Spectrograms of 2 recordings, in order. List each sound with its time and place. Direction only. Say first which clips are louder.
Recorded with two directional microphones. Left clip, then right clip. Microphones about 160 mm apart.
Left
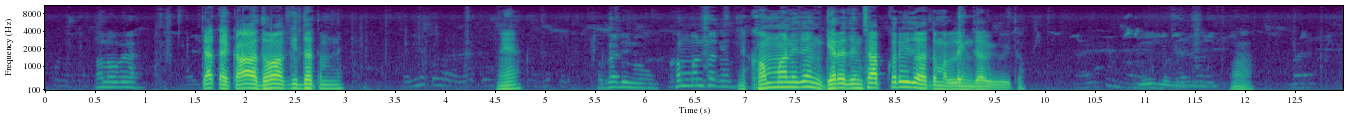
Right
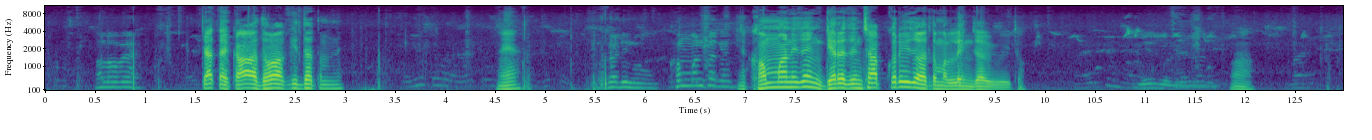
0.5 s a man's voice: right 1 dB; centre (ahead or behind); by 3.0 s 20° left (ahead or behind)
4.5 s a man's voice: right 3 dB; centre (ahead or behind)
5.6 s speech: even; 15° left (ahead or behind)
6.9 s a man's voice: right 2 dB; 5° left (ahead or behind)
11.9 s a man's voice: right 2 dB; 5° right (ahead or behind)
